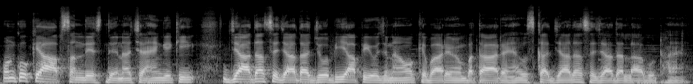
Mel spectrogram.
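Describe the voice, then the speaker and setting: A man with a fairly low voice works as a radio interviewer. He puts his questions respectfully and formally addresses the guest. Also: steady tone, brisk, darkish tone.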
